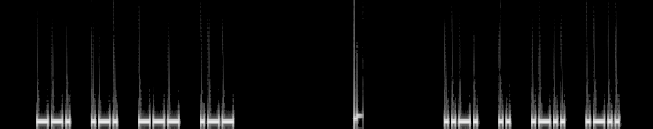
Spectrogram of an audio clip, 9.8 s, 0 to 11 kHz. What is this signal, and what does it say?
Morse code, heard as a keyed tone, about 23 wpm, spaced as for 16 wpm, 700 Hz. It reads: GROW FILL
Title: 2x Character Spacing - Top 500 Words - 22wpm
